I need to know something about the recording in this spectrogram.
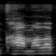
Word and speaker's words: Kamala: And I'm calling you Kamala because for all of those who are mispronouncing it, I want you all to know how to say it.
